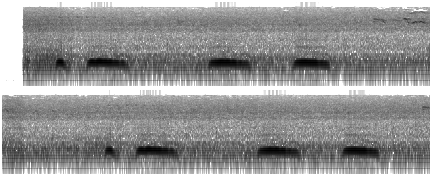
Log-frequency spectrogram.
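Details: A nocturnal Great Horned Owl of eastern North America gives two deep, soft hooting series, each a quick stuttered hoot followed by three longer, even hoots, with a quiet background.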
